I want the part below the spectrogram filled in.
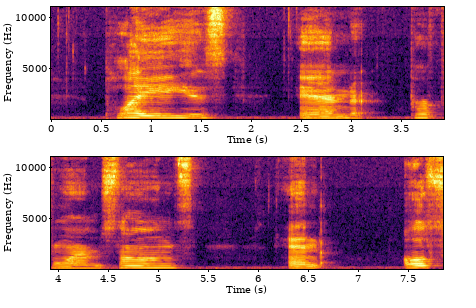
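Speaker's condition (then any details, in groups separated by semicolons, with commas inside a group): Disability causing slurred speech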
